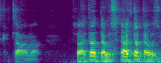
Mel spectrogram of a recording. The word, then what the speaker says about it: Ketema: You wouldn't think that's like pronounced Katama, but they show you that how to pronounce it. It's Katama.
